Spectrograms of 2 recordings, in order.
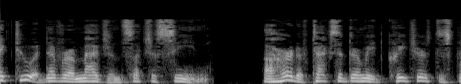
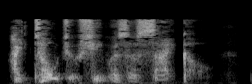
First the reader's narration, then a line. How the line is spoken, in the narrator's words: Marta whispered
